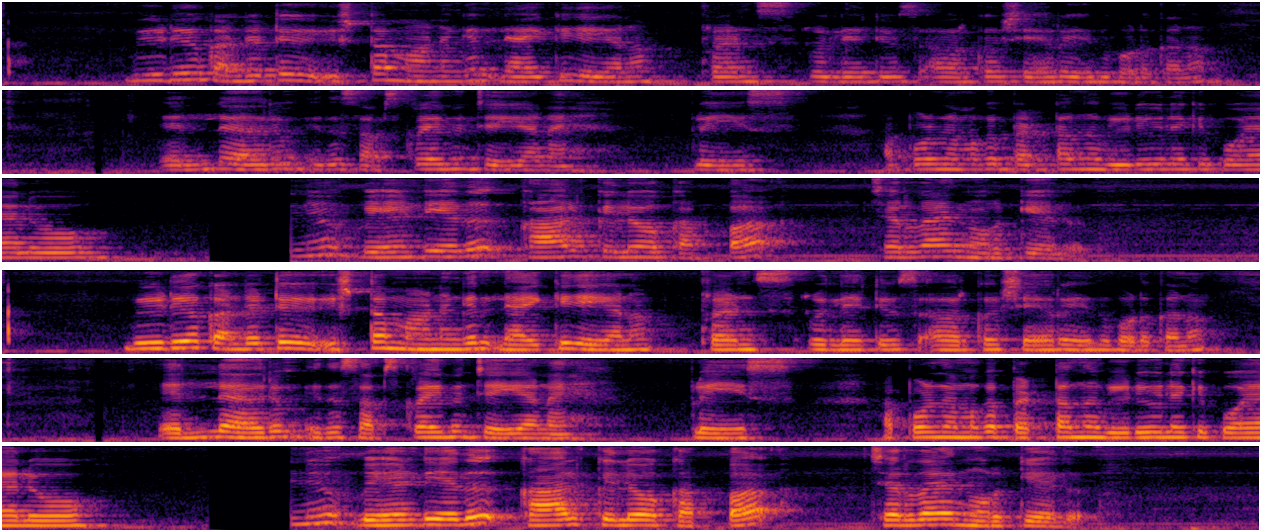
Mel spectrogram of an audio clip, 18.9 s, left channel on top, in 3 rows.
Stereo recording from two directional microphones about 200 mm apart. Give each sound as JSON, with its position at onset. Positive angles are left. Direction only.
{"t": 0.7, "sound": "speech", "side_deg": -50}
{"t": 7.1, "sound": "speech", "side_deg": -50}
{"t": 14.1, "sound": "speech", "side_deg": -35}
